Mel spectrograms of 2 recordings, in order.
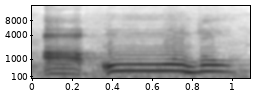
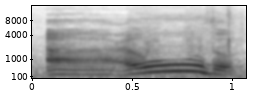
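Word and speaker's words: أعوذ: Ya, khususnya ketika ta'awudz ya, seringkali saya mendengar kalau ta'awudz itu a'udzu, tapi seharusnya a'udzu seperti itu.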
